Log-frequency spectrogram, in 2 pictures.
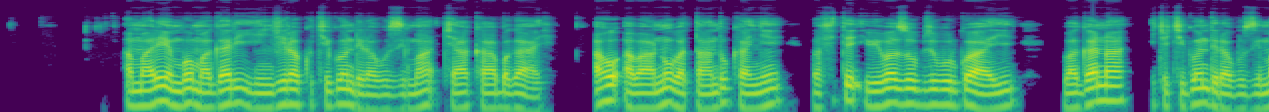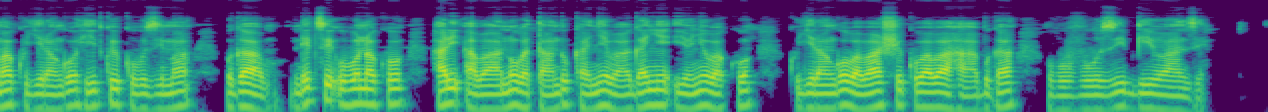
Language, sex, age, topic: Kinyarwanda, male, 18-24, health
